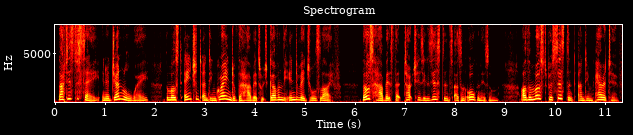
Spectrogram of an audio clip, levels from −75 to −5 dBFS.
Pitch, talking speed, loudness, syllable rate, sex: 220 Hz, 180 wpm, -19 LUFS, 6.1 syllables/s, female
